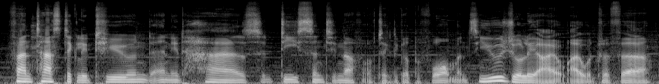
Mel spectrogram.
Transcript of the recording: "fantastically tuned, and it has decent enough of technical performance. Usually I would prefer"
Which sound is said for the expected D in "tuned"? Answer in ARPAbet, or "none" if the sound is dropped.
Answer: D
